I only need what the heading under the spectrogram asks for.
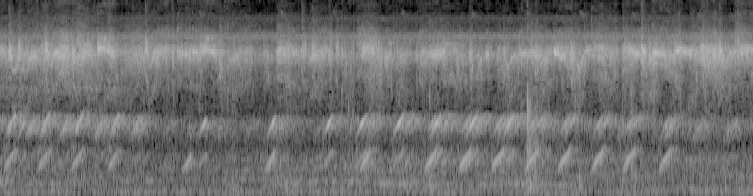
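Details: Swiftlets calling in a Pekanbaru swiftlet house, with short rising chirps in a regular rhythm over continuous high twittering and a brief click partway through.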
